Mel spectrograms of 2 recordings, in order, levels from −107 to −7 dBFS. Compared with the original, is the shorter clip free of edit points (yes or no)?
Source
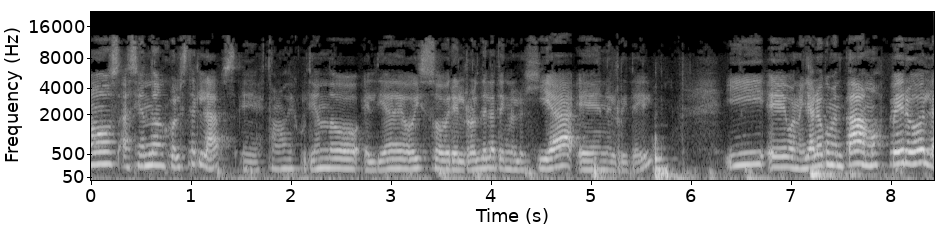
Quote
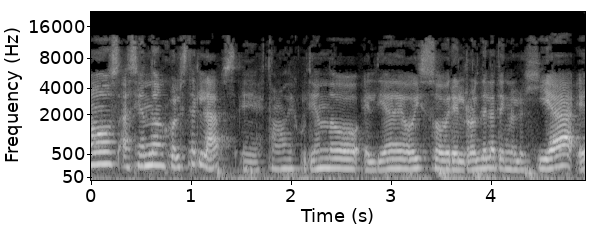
yes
